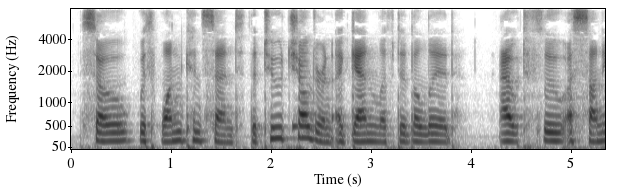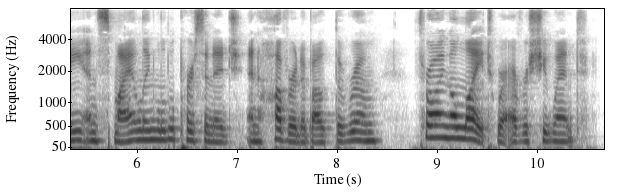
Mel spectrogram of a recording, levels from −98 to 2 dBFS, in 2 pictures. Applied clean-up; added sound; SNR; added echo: none; Cowbell; 19 dB; none.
